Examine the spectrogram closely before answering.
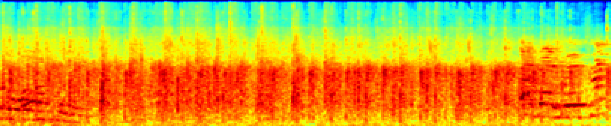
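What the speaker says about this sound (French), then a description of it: "Will you clap for the Holy Spirit?" Congregation applauding at a Christian women's Pentecost conference, dense steady clapping filling the room throughout, loud and continuous with a crowd murmur and some voices underneath.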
